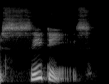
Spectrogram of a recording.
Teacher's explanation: Build 尾音的 d 也可以被轻微失爆掉 can build cities.那么 city 我们需要去注意一下哈，它这里呢本身是 t 的发音，在美式发音当中呢尾音会有一个弹舌音带出哈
